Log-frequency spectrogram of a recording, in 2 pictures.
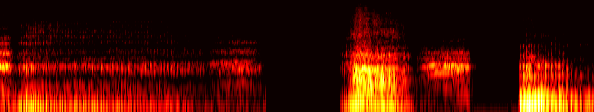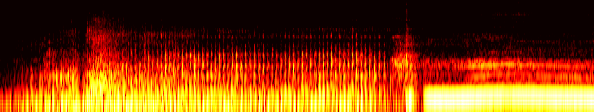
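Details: Tiger roaring and growling in short bursts separated by abrupt silent gaps: deep, rasping, low-pitched rumbles with broad harsh noise, ending in a steadier drawn-out tonal groan.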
